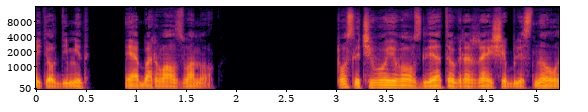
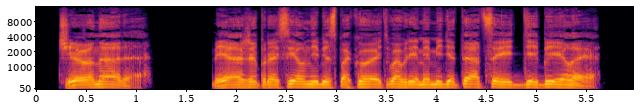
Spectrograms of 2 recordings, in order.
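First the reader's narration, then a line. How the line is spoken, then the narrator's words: Bestial roar, heavy voice. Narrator (Russian): Зверем взревел мужик, и от тембра его тяжелого голоса посыпалась штукатурка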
